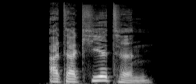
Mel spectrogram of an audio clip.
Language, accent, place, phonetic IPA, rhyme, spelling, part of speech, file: German, Germany, Berlin, [ataˈkiːɐ̯tn̩], -iːɐ̯tn̩, attackierten, adjective / verb, De-attackierten.ogg
- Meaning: inflection of attackieren: 1. first/third-person plural preterite 2. first/third-person plural subjunctive II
